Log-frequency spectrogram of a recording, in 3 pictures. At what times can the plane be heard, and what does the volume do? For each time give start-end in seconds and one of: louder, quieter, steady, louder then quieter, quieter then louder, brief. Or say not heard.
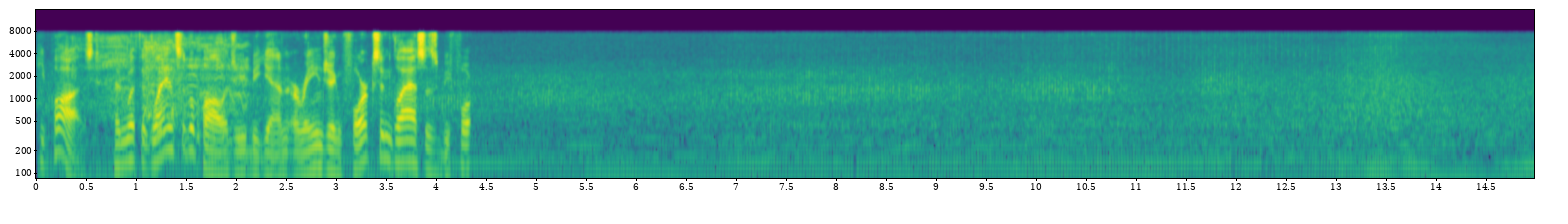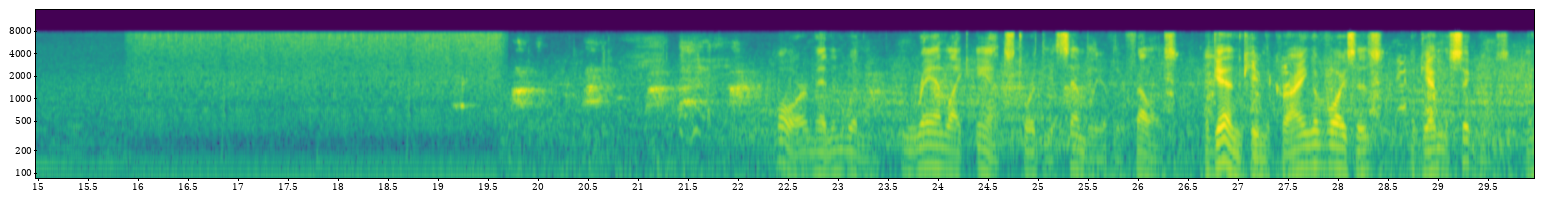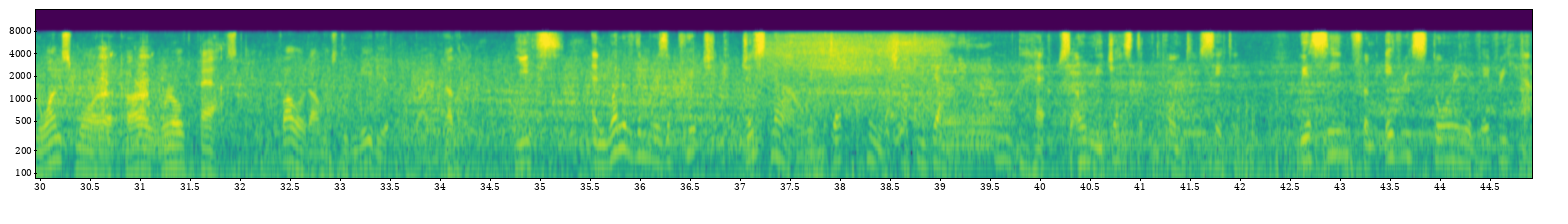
0.0-44.8 louder.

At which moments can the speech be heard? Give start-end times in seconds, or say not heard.
0.0-4.3, 22.4-44.8.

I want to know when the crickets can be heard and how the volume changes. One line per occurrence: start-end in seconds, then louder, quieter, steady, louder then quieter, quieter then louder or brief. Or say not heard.
not heard.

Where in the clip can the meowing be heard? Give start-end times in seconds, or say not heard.
not heard.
